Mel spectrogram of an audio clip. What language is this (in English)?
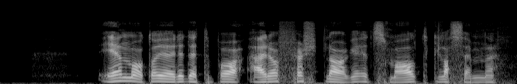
Norwegian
